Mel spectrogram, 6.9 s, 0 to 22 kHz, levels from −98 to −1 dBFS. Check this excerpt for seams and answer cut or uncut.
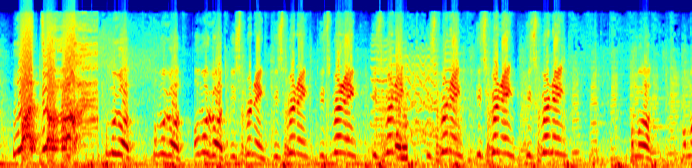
uncut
